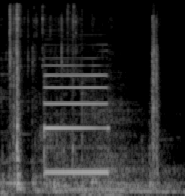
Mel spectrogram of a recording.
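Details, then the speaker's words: Vehicle with Trackmanager fleet tracker, tag turned off and security activated: start attempt gives one steady clear beep about two-thirds of a second, no cranking; immobiliser blocks start. "At the moment I've got the tag turned off, so up here you can see it says security activated. So if I try and start the vehicle,"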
